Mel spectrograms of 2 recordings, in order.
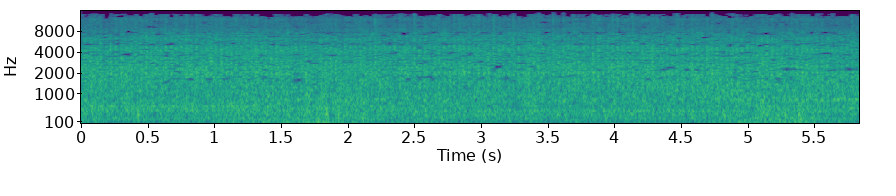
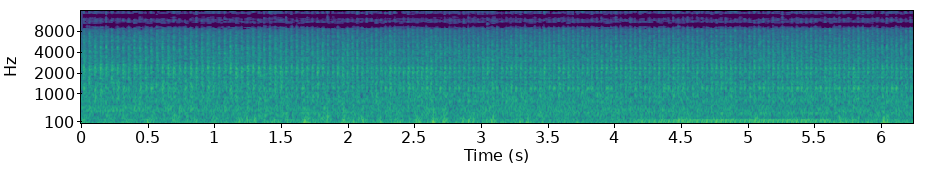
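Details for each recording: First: Isuzu Elf truck diesel at idle, blowing by: loud rough clatter with hissy chuffing rush beneath; worn barrel-shaped cylinder liners letting compression past rings, two liners replaced without removing engine. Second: Isuzu Elf diesel after replacing two cylinder liners without removing the engine: steady idle with even, fairly smooth clatter about four beats a second, smoother than before; runs healthy.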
